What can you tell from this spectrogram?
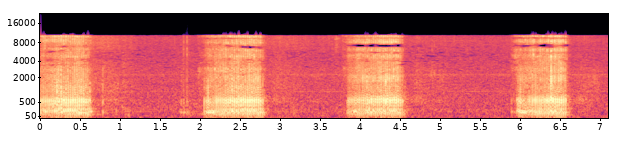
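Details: Puppy English Bulldog snoring beside a chihuahua: four harsh, noisy snores about every two seconds, near 30 breaths a minute, with quiet gaps between them.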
